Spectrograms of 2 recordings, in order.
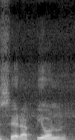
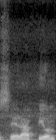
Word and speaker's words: Serapion: Algunos dicen Serapión y otros dicen Serapion, pero yo no encontré el acento en ninguno de los documentos que analicé, así que vamos a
